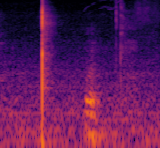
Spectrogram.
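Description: A single sharp click, like a snap, about half a second in, over quiet room tone.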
